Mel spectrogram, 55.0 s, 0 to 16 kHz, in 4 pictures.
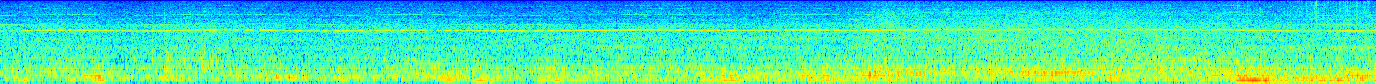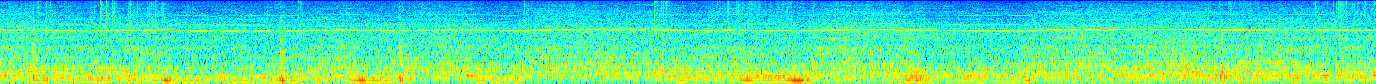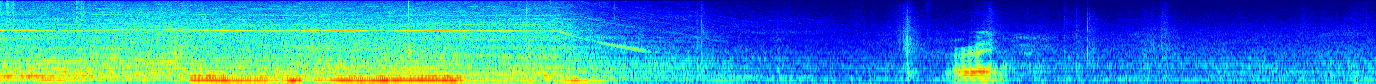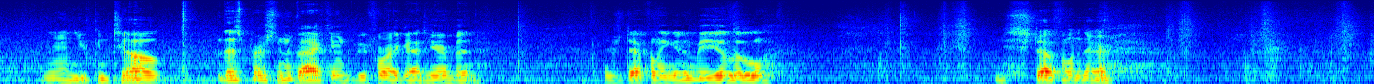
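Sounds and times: vacuum cleaner running: 0.0s - 37.8s.

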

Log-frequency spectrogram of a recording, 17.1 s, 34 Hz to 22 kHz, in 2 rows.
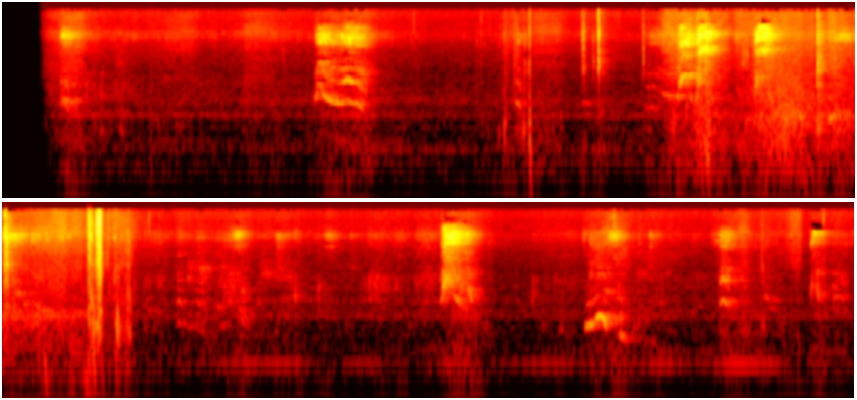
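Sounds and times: otter squeaks and chirps: 6.5s - 7.8s.

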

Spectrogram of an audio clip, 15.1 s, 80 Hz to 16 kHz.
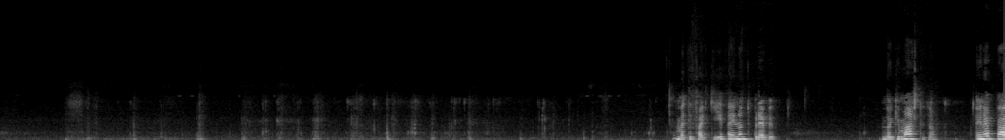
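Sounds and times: faint low hum: 0.0s - 15.0s
chewing bread: 1.0s - 10.1s.

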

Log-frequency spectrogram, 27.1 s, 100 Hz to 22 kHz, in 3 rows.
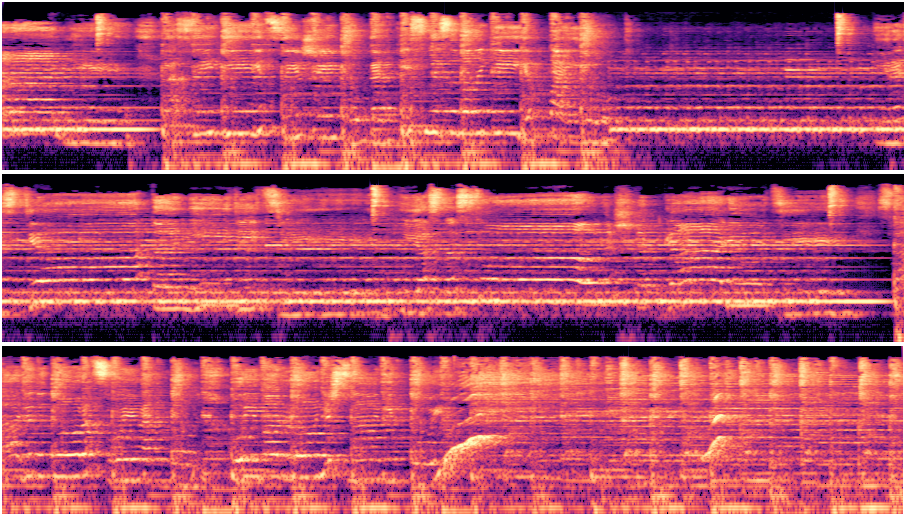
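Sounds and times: woman singing: 0.0s - 7.1s, 8.6s - 27.0s
drums and bass backing track: 1.6s - 6.3s, 18.0s - 27.0s.

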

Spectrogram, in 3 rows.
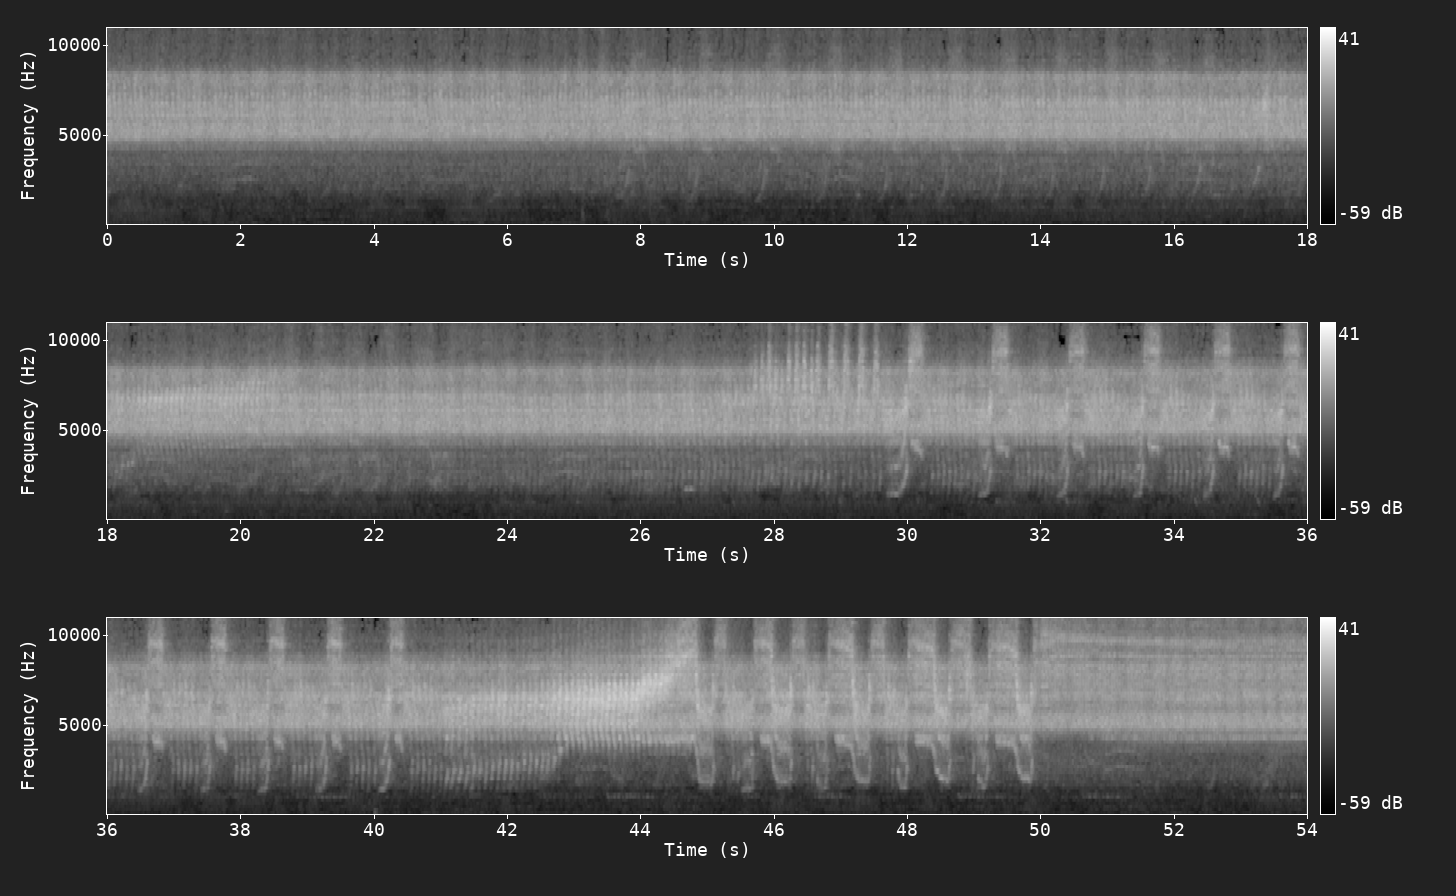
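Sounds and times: insects singing drone: 0.0s - 54.0s.

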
